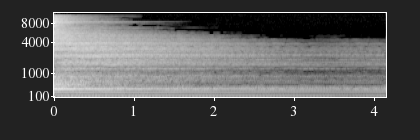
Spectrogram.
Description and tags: CC17-ZAMThn-Ed~v02
A 1-shot sample taken of a 17-inch diameter Zildjian Medium Thin Crash cymbal, recorded with an MXL 603 close-mic and two Peavey electret condenser microphones in an XY pair. The cymbal has a hairline crack beneath the bell region, which mostly only affects the sound when the edge is crashed at high velocities. The files are all 200,000 samples in length, and crossfade-looped with the loop range [150,000...199,999]. Just enable looping, set the sample player's sustain parameter to 0% and use the decay and/or release parameter to fade the cymbal out to taste.
Notes for samples in this pack:
Playing style:
Bl = Bell Strike
Bw = Bow Strike
Ed = Edge Strike
1-shot, multisample, cymbal, velocity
